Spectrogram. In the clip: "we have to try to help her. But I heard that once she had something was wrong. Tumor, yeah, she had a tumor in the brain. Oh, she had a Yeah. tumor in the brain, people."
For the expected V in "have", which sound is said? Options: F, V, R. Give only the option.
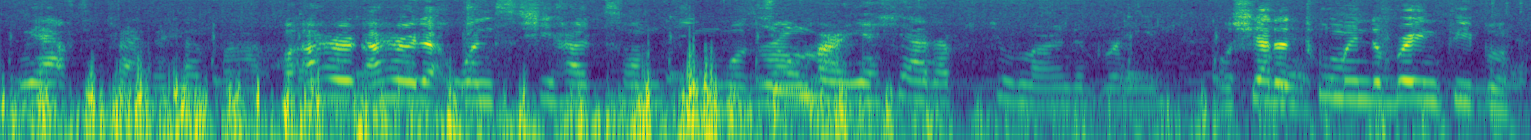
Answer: F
